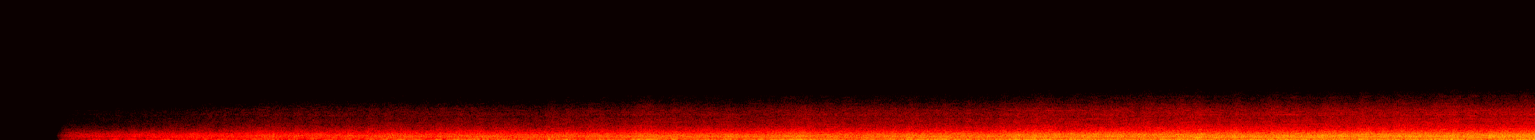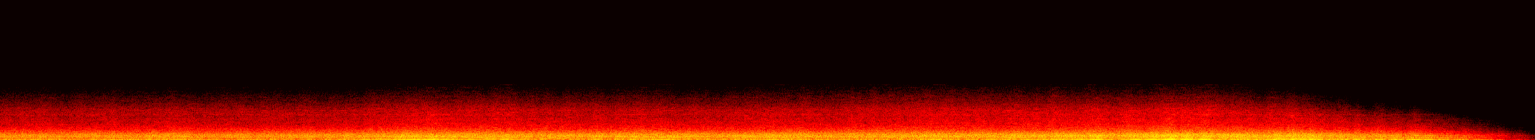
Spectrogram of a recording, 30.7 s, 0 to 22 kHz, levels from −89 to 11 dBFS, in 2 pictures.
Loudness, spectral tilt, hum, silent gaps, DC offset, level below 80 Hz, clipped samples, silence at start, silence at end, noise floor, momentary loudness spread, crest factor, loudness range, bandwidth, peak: -23 LUFS; -9 dB/octave; none; none; under 0.1%; -50 dBFS; under 0.1%; 1.15 s; 0.3 s; under -90 dBFS; 18 LU; 20 dB; 19 LU; 6.2 kHz; -4 dBFS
